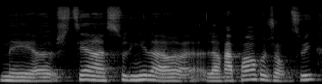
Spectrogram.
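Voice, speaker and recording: A woman speaks at a moderate pace with fairly even intonation in a very clean recording against a silent background. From Quebec, Longueuil. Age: 60s. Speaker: festival organization president. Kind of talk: public speech. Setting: outdoor public event, broadcast live on radio. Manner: hesitant, many fillers.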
